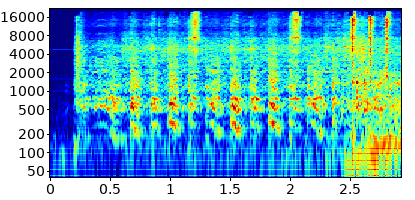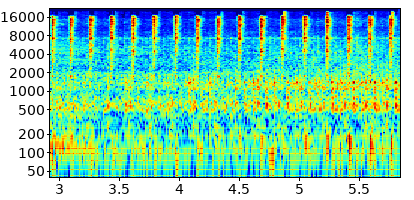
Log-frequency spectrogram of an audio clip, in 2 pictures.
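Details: Freightliner van five-cylinder diesel, number four injector leaking, after retightening injector: cranks and catches, sharp regular ticking puff over idle from gas past injector seal; still leaking but less; owner suspects old washer.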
